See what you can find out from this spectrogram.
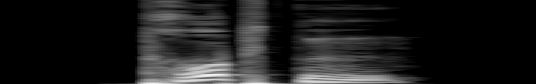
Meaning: inflection of proben: 1. first/third-person plural preterite 2. first/third-person plural subjunctive II
- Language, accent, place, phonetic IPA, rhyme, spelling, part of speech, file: German, Germany, Berlin, [ˈpʁoːptn̩], -oːptn̩, probten, verb, De-probten.ogg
